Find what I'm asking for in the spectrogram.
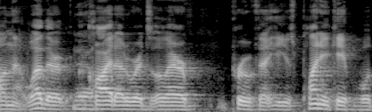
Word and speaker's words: Edwards-Helaire: So I think this is a prime Clyde Edwards-Helaire game. The H is silent.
